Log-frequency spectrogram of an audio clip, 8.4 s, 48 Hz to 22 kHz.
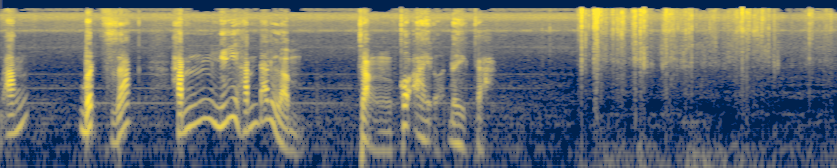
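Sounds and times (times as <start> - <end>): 
speech: 0.0 - 5.0
rustling among plants in a frangipani garden: 5.8 - 8.3.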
